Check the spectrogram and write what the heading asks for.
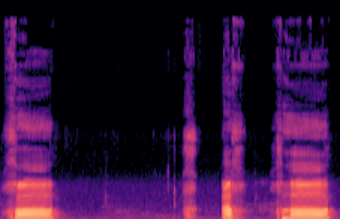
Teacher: حلق کا جو پہلا حصہ ہے جو منہ کی طرف ہے یہ اس حصے سے ادا ہوگا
